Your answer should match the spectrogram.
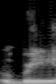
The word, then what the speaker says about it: hubris: so Andrew Atkin uh Hubris in English and uh Bri and or ubri in French um but morgon is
